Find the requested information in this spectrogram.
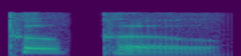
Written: pooh-pooh

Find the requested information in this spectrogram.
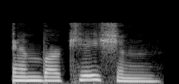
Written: embarcation

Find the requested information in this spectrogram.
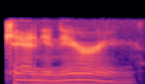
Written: canyoneering

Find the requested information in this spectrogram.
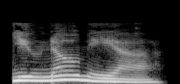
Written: eunomia

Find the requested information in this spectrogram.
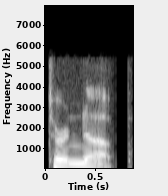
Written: turnup

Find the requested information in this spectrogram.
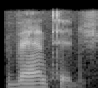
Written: vantage

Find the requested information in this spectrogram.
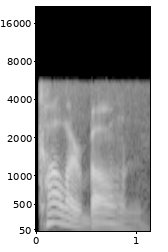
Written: collarbone

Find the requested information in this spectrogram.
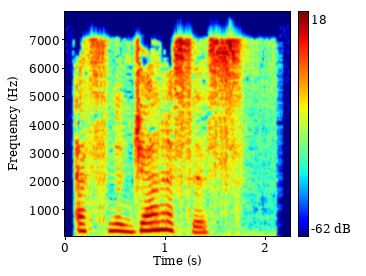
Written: ethnogenesis

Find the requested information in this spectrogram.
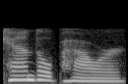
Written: candlepower

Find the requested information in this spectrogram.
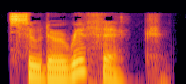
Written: sudorific

